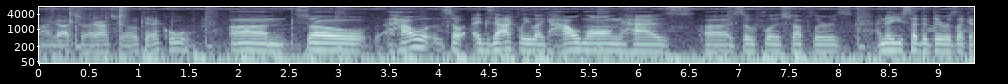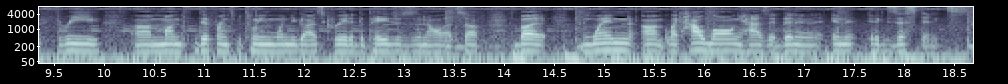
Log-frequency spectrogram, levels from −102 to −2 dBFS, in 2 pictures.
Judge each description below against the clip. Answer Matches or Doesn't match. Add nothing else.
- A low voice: Matches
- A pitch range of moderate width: Doesn't match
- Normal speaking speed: Matches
